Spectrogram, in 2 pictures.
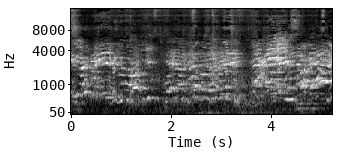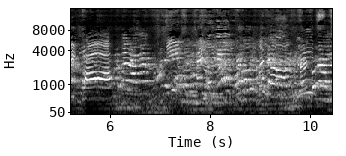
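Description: A classroom full of excited children all shouting and chattering at once, with one child's high wavering yell standing out about five and a half seconds in.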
